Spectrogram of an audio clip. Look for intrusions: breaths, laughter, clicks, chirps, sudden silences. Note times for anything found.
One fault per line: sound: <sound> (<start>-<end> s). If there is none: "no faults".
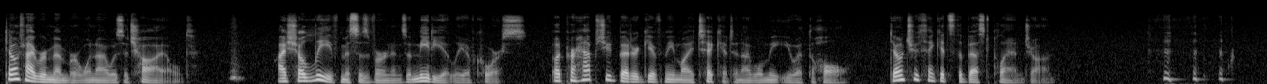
sound: whoosh (2.3-2.5 s)
sound: laugh (11.5-12.4 s)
